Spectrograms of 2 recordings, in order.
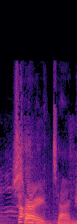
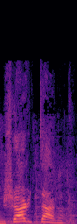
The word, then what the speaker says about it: Shark Tank: Shark Tank. – Shark Tank. Shark Tank.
